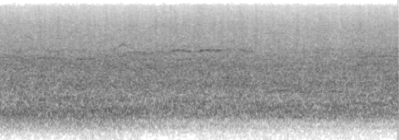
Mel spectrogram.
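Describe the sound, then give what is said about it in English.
In a played video, Dodgers fans in a big stadium cheer as Kirk Gibson comes up. It is a steady, dense roar of massed voices and clapping, loud and unbroken for about five seconds, with no one speaking over it. “Just letting the crowd do its thing.”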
